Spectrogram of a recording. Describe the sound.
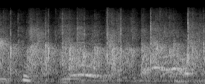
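A burst of steady applause, many hands clapping in a dense, continuous patter for about two seconds, with voices and a bit of laughter mixed in over it.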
